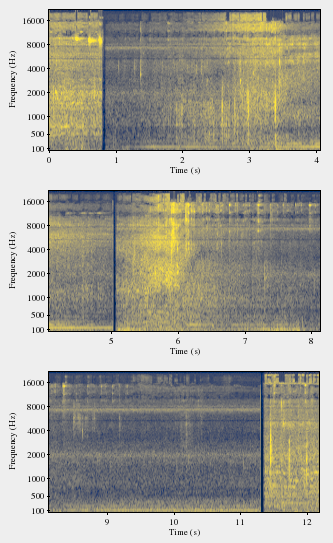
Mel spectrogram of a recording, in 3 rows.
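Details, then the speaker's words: Kingbull Hunter 1000W fat-tire mountain eBike, new out of the box, climbing an uphill dirt trail: steady low hub motor hum holding pitch over wind and tyre noise, motor working but keeping its speed; normal running under load. "Yeah, the motor is working a little bit. You could hear it on this uphill trail, but it's, you know, it's keeping its speed."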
